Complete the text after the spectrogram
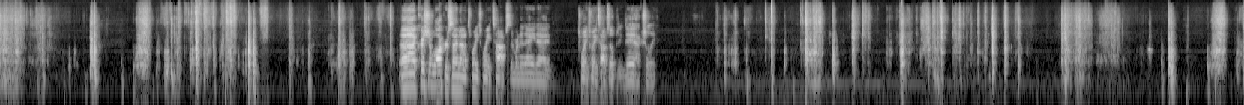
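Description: Plastic card cases click and clack together.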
